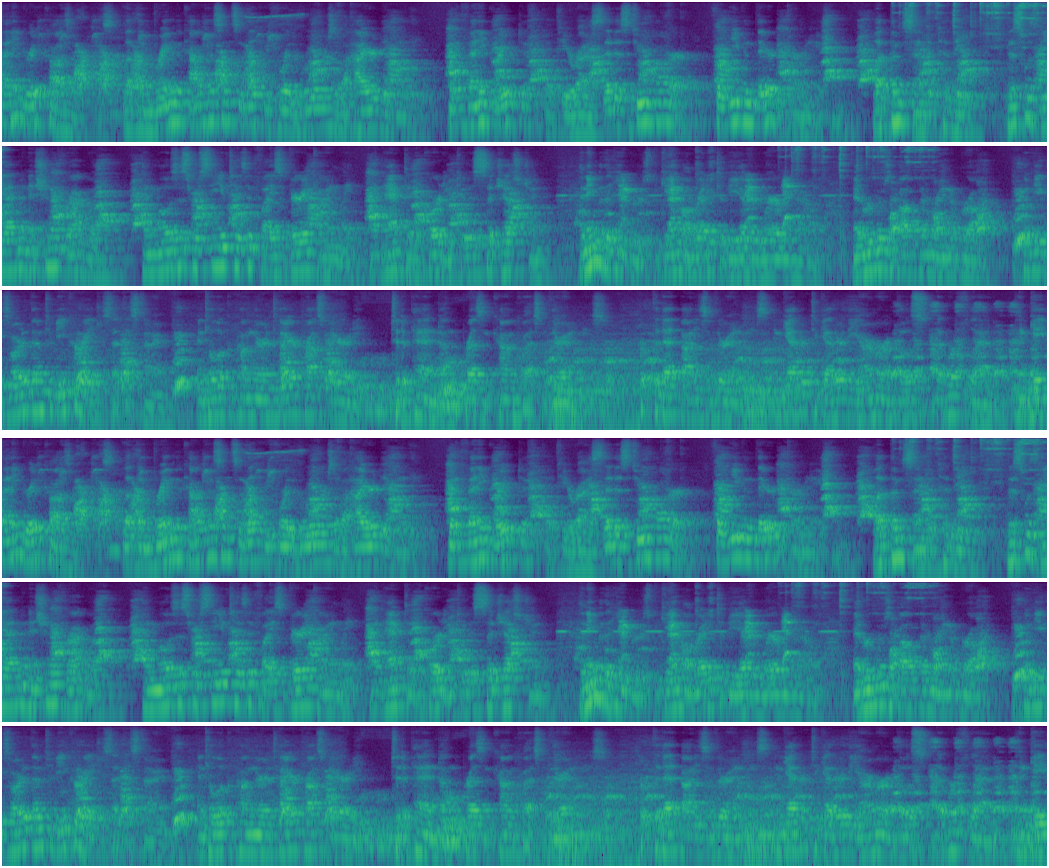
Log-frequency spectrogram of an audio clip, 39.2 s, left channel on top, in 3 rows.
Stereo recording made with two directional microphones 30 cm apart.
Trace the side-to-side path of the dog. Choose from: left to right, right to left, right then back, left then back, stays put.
stays put.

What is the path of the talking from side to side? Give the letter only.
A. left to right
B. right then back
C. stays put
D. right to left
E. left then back
D.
